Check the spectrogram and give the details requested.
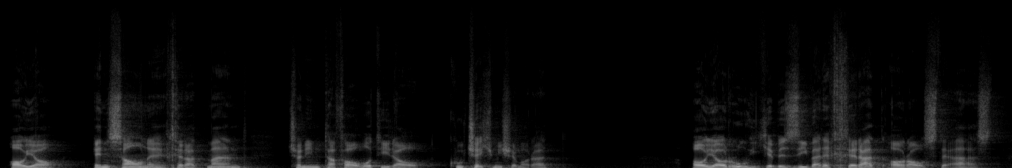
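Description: A man reading a devotional audiobook in a measured, solemn, formal literary manner. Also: on the low side. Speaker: audiobook reader. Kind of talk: scripted narration of a devotional text.

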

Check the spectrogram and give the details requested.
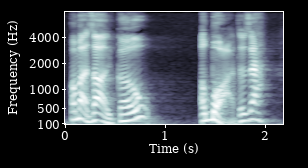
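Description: A man voicing a fussy, sharp-tongued male master who nags and scolds in a rapid-fire way. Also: fairly high pitch, sing-song, pitched above the performer's own voice. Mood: shrill exasperated.

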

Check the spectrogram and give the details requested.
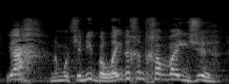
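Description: An actress in a radio comedy playing a chatty, self-important former stage actress with a theatrical, gushing manner. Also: female voice, medium pitch, lively intonation, brisk, natural voice. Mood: indignant. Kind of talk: radio comedy drama acting.

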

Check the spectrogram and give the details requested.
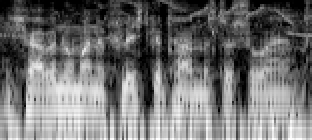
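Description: An actor playing a dutiful western police officer in a German radio drama, gravelly, restrained and courteous. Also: male voice, medium pitch, little pitch movement, brisk, background noise, close to an everyday voice. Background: music.

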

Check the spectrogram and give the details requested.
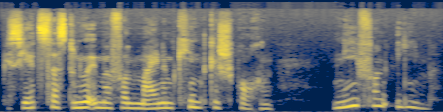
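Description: An actress playing a pregnant young wife, anxious yet resolute, in a 1960s German radio play, with a breathy, husky voice. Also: female voice, lowish voice, measured pace, mellow. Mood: anxious, tender.

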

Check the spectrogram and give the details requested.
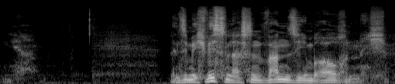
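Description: A man acting a gruff, reserved gamekeeper in a radio play, speaking in terse, blunt phrases with grudging deference. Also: low-pitched, moderate pace, noisy background, close to an everyday voice. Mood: grudging, stubborn.

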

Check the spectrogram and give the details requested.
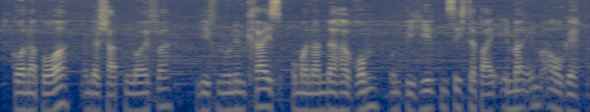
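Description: A man's voice: fairly low pitch, a little mellow. A man reading scripted first-person fantasy narration as the narrator of an audio drama. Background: music.

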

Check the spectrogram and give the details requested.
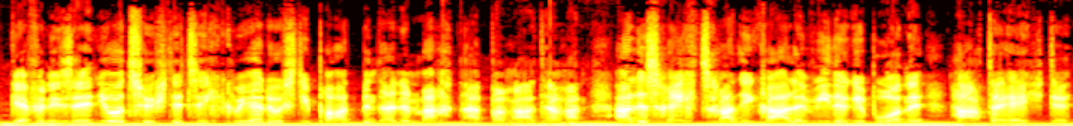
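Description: An actor playing a gruff police captain in a radio drama, dry, sardonic and clipped. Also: male voice, on the high side, lively intonation, normal speed, natural voice. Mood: dry, brisk. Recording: loud music and radio behind.

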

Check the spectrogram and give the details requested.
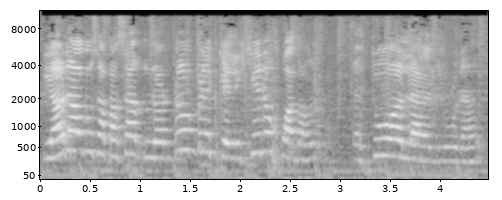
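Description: A woman presents community radio announcements casually. Music plays clearly behind her as she co-hosts. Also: high-pitched, a little fast, a bit bright.

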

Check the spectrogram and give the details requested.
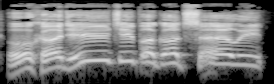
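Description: A man voicing a slow-witted forest monster that roars short threats in a hollow voice. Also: sits high, big pitch swings, creaky, no room sound, voice pushed up, full character voice. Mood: roaring. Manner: slow, loud, blunt roaring. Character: dim bellowing forest monster guarding a spring.

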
